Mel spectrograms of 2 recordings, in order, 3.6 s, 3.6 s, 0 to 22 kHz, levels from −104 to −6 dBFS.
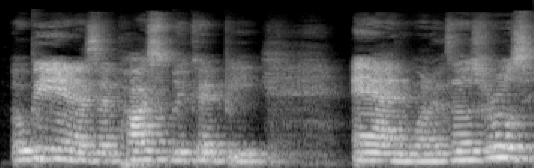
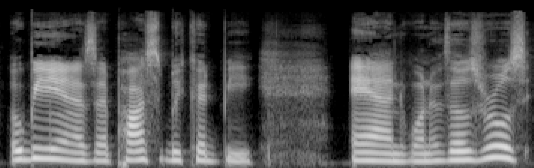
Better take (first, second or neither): second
